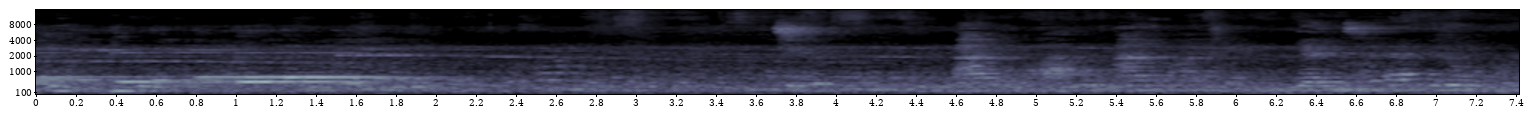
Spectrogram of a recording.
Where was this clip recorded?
in a subway station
